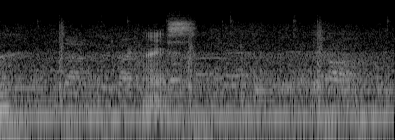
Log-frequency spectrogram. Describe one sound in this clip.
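A plastic jar is lifted off a shelf and set back down.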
